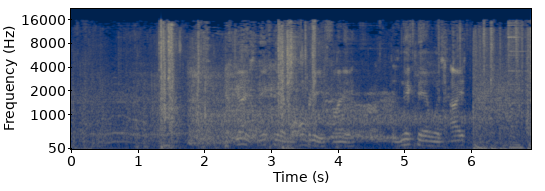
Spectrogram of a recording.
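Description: A zombie groans and snarls close by.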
